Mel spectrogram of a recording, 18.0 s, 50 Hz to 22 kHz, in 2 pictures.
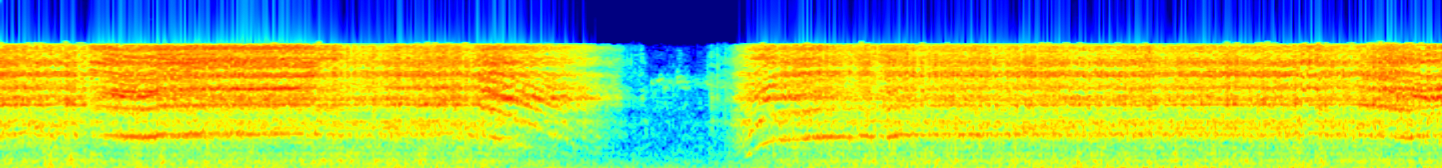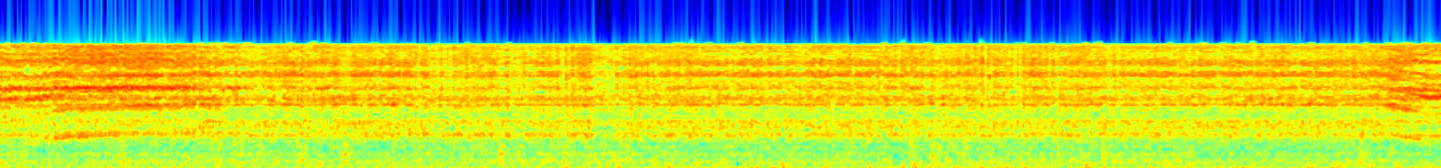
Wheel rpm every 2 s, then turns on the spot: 220, 150, 110, 230, 220, 230, 230, 230, 230.
none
